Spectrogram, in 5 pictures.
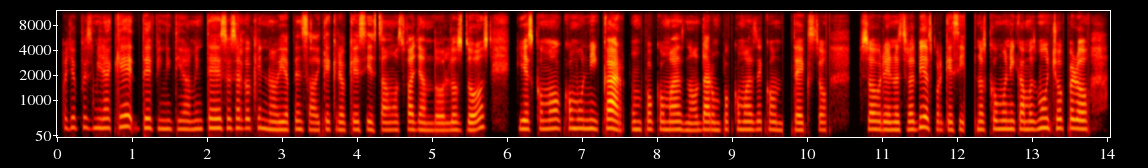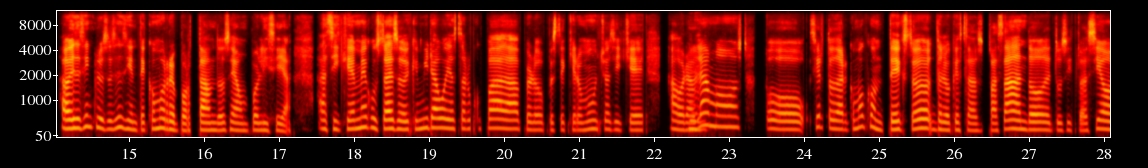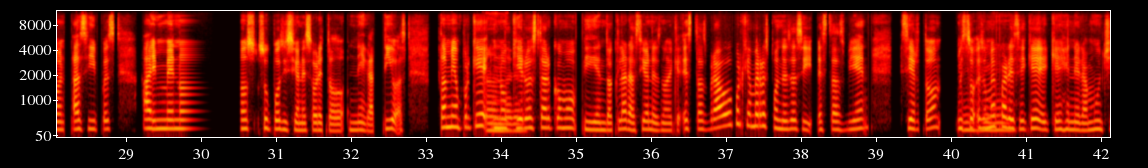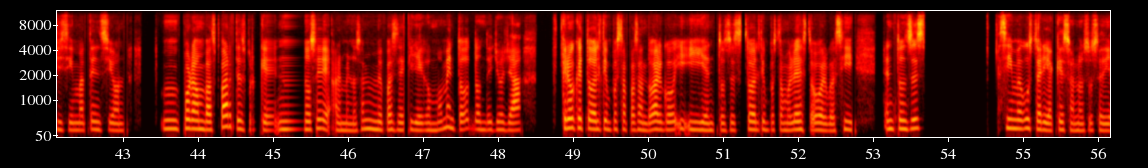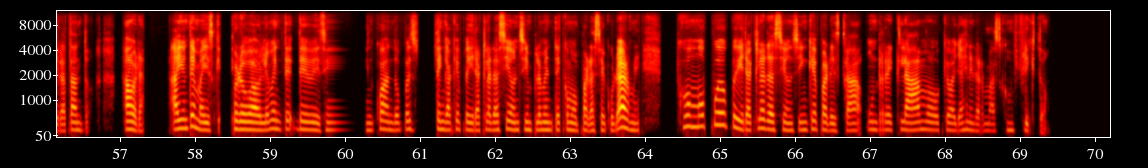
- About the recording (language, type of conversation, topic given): Spanish, advice, ¿Cómo manejas los malentendidos que surgen por mensajes de texto o en redes sociales?
- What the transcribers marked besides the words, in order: static; distorted speech; tapping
